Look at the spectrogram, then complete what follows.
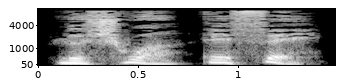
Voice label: choice, fr, NARRATOR; Fate

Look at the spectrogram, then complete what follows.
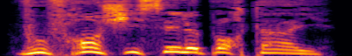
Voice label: portal, fr narrator; Fate Undiscovered Realms

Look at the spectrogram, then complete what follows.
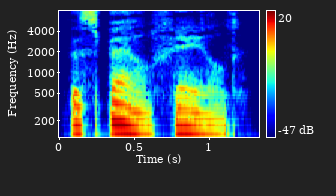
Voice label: spell fail, en-UK, NARRATOR; Fate

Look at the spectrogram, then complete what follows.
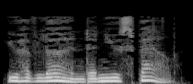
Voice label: newspell, narrator, en-UK; Fate

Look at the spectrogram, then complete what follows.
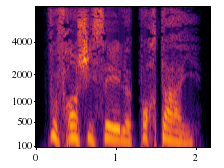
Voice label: portal, fr, NARRATOR; Fate

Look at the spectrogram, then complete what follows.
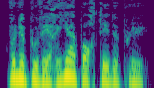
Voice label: pack full, fr, NARRATOR; Fate

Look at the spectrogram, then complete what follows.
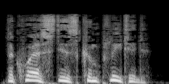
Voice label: quest complete, narrator; Fate The Cursed King; en-US

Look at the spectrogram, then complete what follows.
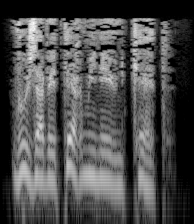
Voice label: quest complete, fr, NARRATOR; Fate

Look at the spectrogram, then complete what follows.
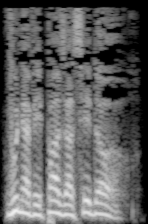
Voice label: low gold, fr, NARRATOR; Fate Undiscovered Realms

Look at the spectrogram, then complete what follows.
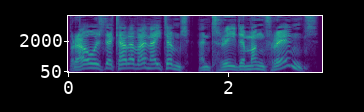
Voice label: trader, en-US; merch; Fate The Cursed King; calel

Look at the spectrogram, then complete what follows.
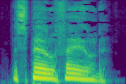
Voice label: spellfail, narrator; Fate The Cursed King; en-US

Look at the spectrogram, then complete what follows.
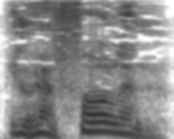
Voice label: die, narrator; Fate The Cursed King; en-US

